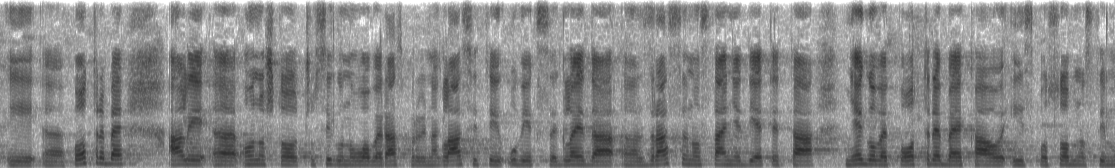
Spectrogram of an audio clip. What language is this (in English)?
Croatian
